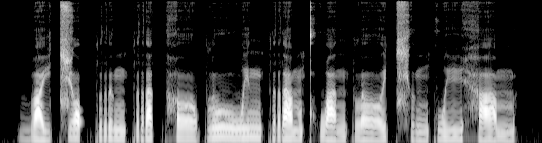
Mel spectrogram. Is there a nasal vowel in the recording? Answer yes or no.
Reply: no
